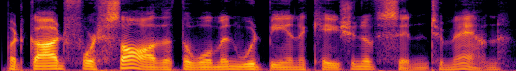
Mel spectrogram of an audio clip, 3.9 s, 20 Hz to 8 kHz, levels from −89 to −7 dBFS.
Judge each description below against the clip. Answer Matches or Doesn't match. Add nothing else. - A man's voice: Matches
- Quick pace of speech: Matches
